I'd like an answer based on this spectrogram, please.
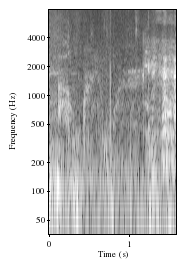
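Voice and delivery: barely audible whisper; slow whisper under the breath, acting put-upon on the phone; exasperated aside. Acting silent exasperation at phone call.

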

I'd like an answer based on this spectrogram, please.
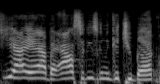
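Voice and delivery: a hint of a chirpy stranger; girl's voice. Stranger girl explains to him, light chirpy voice. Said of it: "She goes".

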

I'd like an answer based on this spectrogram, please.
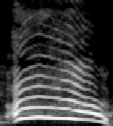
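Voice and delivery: very high shrieking scream; panicked scream. Retold or imitated. Boy dropping his date to flee the chainsaw, shrieking. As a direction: shriek in terror before running. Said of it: "I scream".

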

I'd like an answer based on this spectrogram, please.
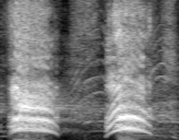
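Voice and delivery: loud low squawking caw; crow caw. Retold or imitated. Pastor imitating the crow he hears through the window, loud caw. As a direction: caw like the blackbird outside. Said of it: "And I can hear".

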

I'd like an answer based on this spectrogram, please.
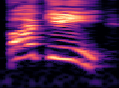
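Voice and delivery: high-pitched alarmed cry; startled, high exclamation; gasped. A narrator's reading. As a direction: call the name in a high gasp of alarm. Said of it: "gasped Muriel".

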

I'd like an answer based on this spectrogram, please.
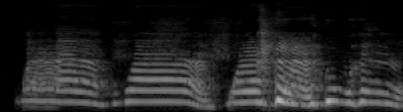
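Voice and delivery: high, loud mock baby crying; hammed-up infant crying wah wah; baby wail. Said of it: "the baby yelled".

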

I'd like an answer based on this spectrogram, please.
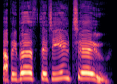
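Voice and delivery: high, loud shout across the road; shouting back to the neighbour across the road. A narrator's reading. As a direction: belt it out to her. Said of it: "so I shout".

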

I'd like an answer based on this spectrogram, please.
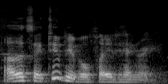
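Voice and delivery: ordinary talk, nothing marked

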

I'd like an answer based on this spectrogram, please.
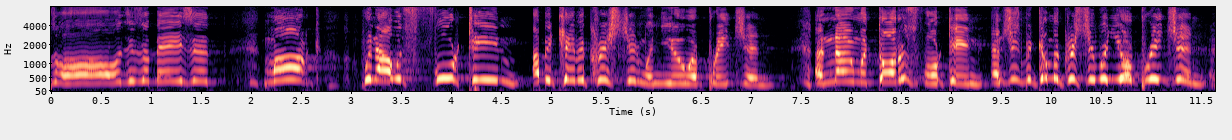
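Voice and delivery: high-pitched, gushing mock-emotional mother; imitated tearful mum. Mum thanking the preacher who converted her, imitated tearful gushing. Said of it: "the mum comes up and she's crying".

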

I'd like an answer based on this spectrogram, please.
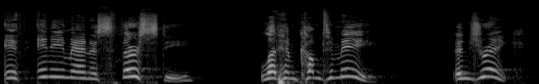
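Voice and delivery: high, loud crying out. Acted. Jesus standing up at the festival, loud cry. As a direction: cry out across the temple. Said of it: "stands up with a loud voice and goes".

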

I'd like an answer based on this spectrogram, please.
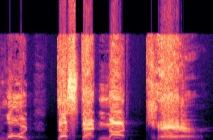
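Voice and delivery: slow, loud, high complaint; indignant shout. Acted. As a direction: drag it out like a wounded cry of protest. Martha complaining to Jesus.

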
